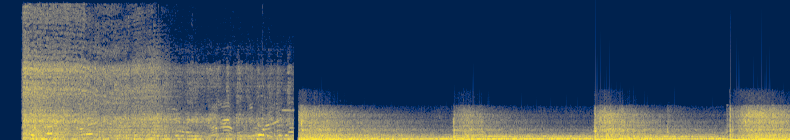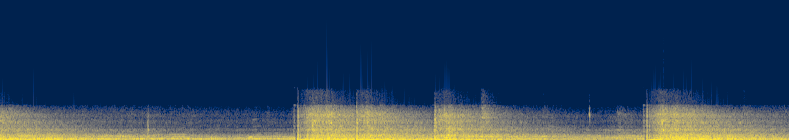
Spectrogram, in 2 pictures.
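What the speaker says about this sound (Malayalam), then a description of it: "ഞങ്ങൾ വളവിൽ പടക്കം പൊട്ടിച്ചു" Loud firecrackers burst in repeated cracking volleys with short gaps between them, and people talk over the noise, at an Eid al-Fitr celebration in Valavu, Kerala.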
